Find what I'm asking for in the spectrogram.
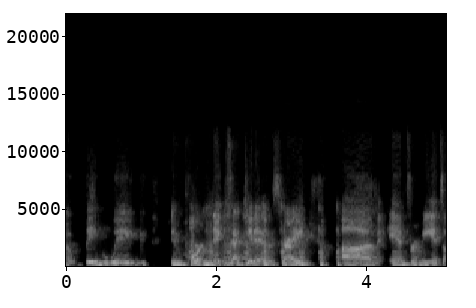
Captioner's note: laughs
